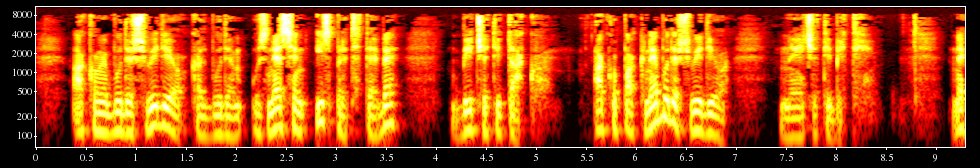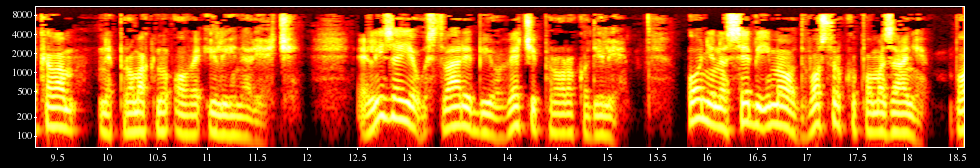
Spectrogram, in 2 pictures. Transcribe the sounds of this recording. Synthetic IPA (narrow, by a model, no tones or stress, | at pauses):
a̰ko̞mebud̪eʃʋid̪io̞kad̪bud̪e̞muzne̞senispɾed̪̥t̪e̞be̞ | bitt͡ɕet̪it̪akʰo̥ | ako̞pakne̞bud̪e̞ʃʋid̪io̞ | ne̞ːt͡ɕet̪ibit̪ʰi̥ | nʔekaʋam | ne̞pɾo̞maknuʔo̞ʋe̞ʔiliːneɾjḛːt͡ɕi̥ | ḛlizajeust̪ʋaːɾibio̞ʋe̞t͡ɕipɾo̞ːɾo̞kod̪ilie | o̞ːnjenase̞biimaod̪ʋo̞st̪ɾoko̞pomazaːɲe̞̰ | bo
